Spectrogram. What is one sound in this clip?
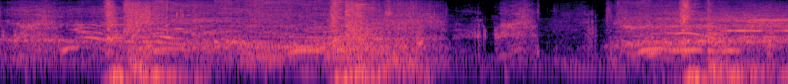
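A knife strikes flesh with wet thuds.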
